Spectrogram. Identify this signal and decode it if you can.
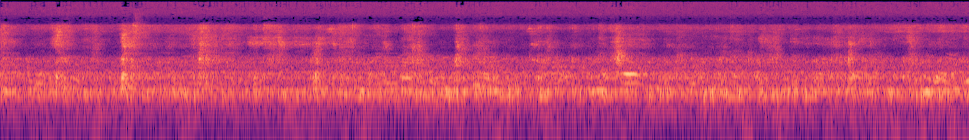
The noise of a park. There is no code.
